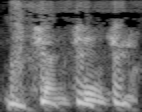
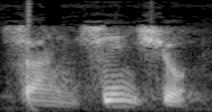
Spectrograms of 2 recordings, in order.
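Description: First: The name is said with an outsider's mispronunciation. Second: The name is said with the local pronunciation. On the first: The speaker calls it wrong. "para decir Sanxenxo me empezaba diciendo Sanxenxo, Sanxenxo" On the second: The speaker calls it right. "que no, que es Sanxenxo"

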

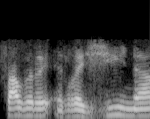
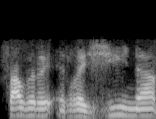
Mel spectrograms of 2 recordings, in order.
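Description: First: The Latin is pronounced with Italian-style church sounds. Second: The Latin is pronounced with Italian-style church sounds.

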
